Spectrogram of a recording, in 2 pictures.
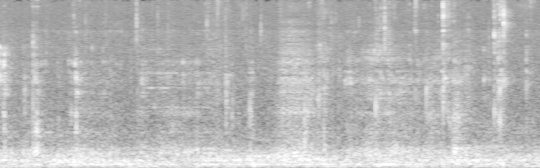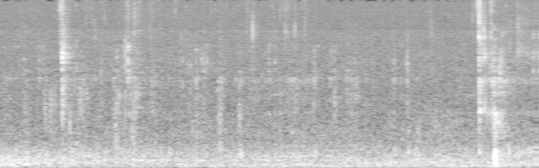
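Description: Faint close-up chewing of a burrito of rice, chicken and black beans, with scattered soft mouth clicks and a couple of sharper clicks near the end.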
